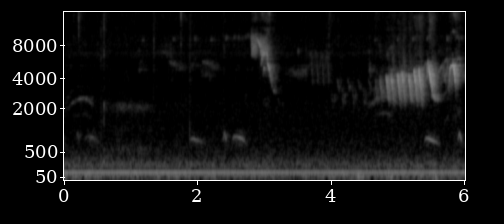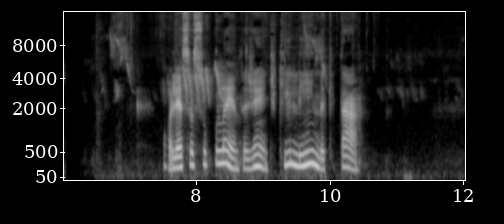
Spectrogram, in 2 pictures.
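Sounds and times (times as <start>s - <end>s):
faint bird chirps: 0.0s - 8.5s
bird trill: 0.1s - 8.6s.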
